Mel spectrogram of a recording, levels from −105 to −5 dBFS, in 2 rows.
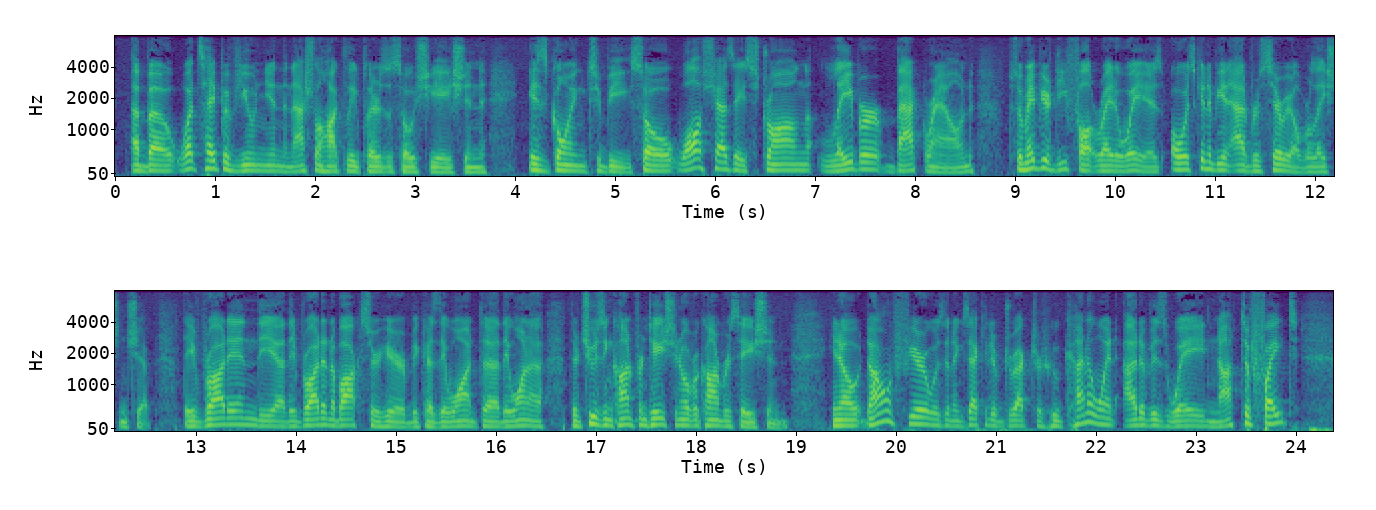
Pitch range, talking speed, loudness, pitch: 105-135 Hz, 195 wpm, -27 LUFS, 120 Hz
